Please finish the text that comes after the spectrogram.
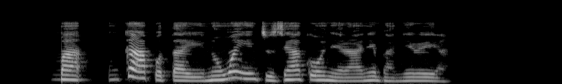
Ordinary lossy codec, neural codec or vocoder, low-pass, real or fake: none; none; none; real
